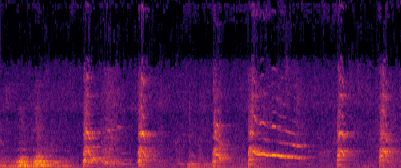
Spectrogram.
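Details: A pet Labrador Retriever named Dhoni gives loud single barks roughly once a second, separated by short quiet gaps; one call slides downward into a thin, whistled squeal.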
